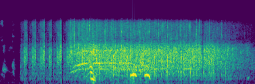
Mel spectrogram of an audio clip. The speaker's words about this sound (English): That deserves some claps.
